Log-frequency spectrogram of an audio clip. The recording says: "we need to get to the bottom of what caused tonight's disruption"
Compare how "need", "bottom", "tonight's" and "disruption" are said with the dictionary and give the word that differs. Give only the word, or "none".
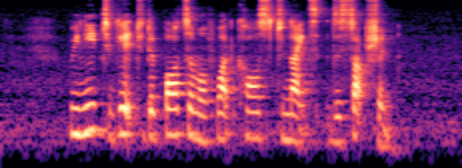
disruption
